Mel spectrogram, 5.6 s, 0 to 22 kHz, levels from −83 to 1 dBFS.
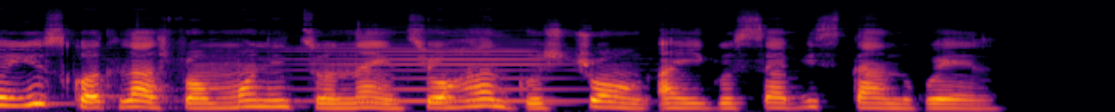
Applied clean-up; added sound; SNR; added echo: none; Bowed string instrument; 17 dB; none.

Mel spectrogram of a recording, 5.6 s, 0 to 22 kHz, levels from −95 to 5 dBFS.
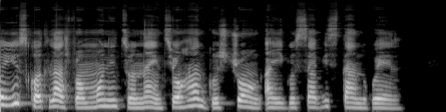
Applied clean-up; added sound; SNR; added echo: none; none; none; none.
